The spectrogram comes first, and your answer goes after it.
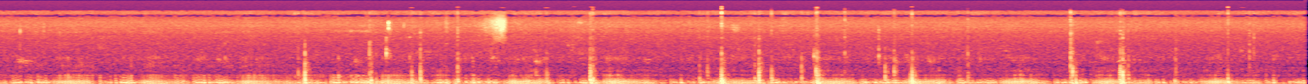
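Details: Kneading before bedtime, the pet cat Ace gives a steady deep purr, a buzzing low rumble cycling with each breath, accompanied by repeated small clicks and scratches of paws on fabric.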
